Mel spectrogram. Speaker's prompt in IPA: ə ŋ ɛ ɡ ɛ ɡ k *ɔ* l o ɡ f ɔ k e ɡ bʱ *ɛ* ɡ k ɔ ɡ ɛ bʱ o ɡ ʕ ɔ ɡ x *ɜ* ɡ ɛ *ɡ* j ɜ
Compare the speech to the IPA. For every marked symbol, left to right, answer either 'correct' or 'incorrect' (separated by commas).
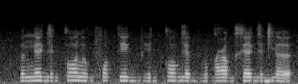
correct, incorrect, incorrect, correct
